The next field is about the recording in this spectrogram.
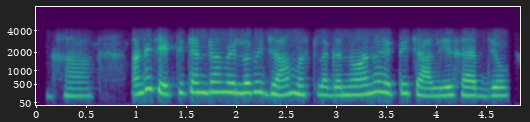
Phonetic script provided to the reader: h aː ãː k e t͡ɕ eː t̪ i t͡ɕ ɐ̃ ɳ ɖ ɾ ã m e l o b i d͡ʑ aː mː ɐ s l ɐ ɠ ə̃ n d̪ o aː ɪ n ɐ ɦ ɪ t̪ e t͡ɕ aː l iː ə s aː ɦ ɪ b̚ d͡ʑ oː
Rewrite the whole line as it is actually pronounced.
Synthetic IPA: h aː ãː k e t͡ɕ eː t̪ i t͡ɕ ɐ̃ ɳ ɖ ɾ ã m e l o b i d͡ʑ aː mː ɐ s l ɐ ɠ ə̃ n d̪ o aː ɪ n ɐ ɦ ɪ t̪ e t͡ɕ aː l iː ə s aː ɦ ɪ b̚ d͡ʑ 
